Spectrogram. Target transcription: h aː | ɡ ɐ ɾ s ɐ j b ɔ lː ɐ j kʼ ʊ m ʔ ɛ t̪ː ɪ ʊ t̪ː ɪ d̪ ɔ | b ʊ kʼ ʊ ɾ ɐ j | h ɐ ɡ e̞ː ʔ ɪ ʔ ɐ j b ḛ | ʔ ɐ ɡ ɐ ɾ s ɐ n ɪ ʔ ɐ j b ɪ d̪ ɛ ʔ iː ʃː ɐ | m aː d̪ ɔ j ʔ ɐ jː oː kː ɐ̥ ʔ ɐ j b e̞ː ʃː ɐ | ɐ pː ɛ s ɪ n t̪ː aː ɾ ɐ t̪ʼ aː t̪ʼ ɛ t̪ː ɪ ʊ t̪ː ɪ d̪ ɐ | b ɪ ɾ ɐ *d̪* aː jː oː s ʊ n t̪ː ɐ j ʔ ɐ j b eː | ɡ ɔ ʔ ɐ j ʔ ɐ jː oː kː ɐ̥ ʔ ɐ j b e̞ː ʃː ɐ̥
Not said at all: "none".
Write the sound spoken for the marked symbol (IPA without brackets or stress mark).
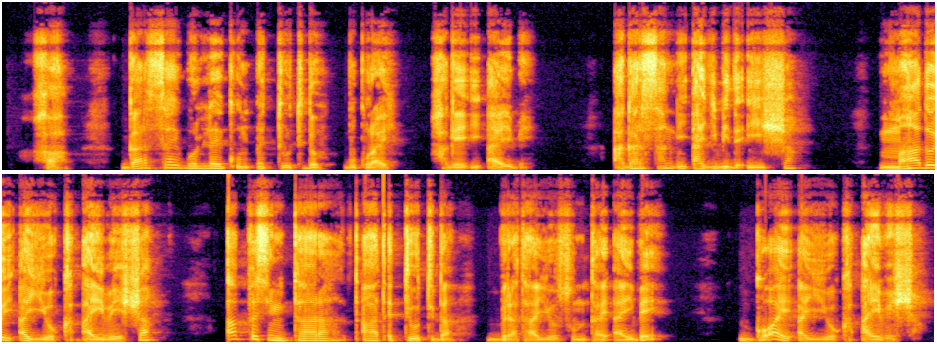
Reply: t̪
